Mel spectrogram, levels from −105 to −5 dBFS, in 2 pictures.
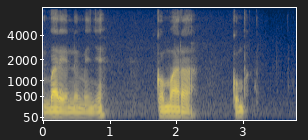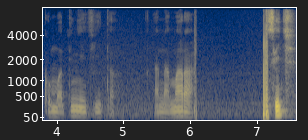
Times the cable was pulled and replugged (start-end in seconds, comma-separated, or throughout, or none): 6.06-7.16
